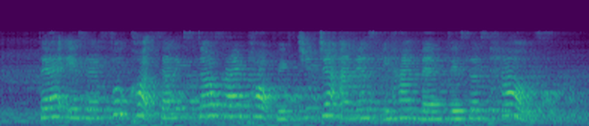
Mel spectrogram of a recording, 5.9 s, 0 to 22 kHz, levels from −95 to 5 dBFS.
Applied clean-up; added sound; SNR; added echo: none; Electric guitar; 17 dB; reverberation time 2.6 s.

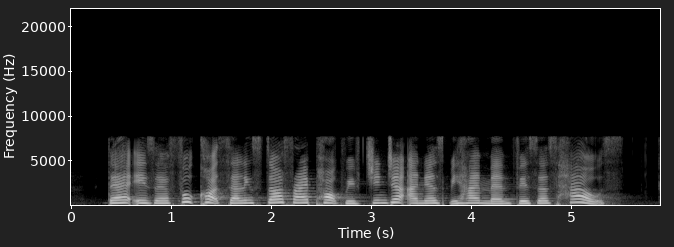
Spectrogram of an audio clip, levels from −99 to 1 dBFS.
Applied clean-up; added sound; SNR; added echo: none; none; none; none.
